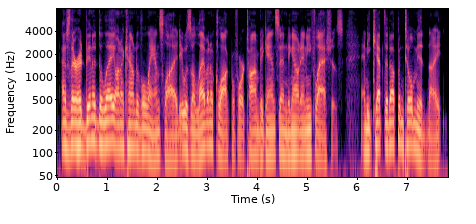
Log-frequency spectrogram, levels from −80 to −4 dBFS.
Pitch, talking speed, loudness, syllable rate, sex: 105 Hz, 220 wpm, -18 LUFS, 6.3 syllables/s, male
